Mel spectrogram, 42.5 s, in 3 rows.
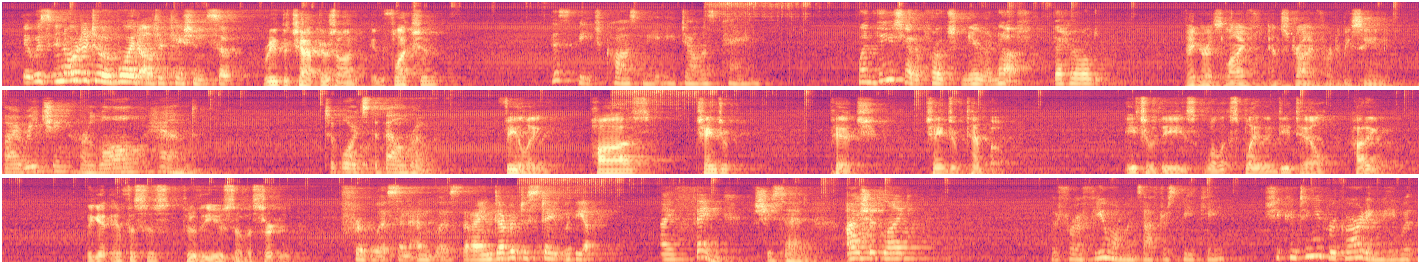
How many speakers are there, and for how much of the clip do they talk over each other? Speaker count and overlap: six, no overlap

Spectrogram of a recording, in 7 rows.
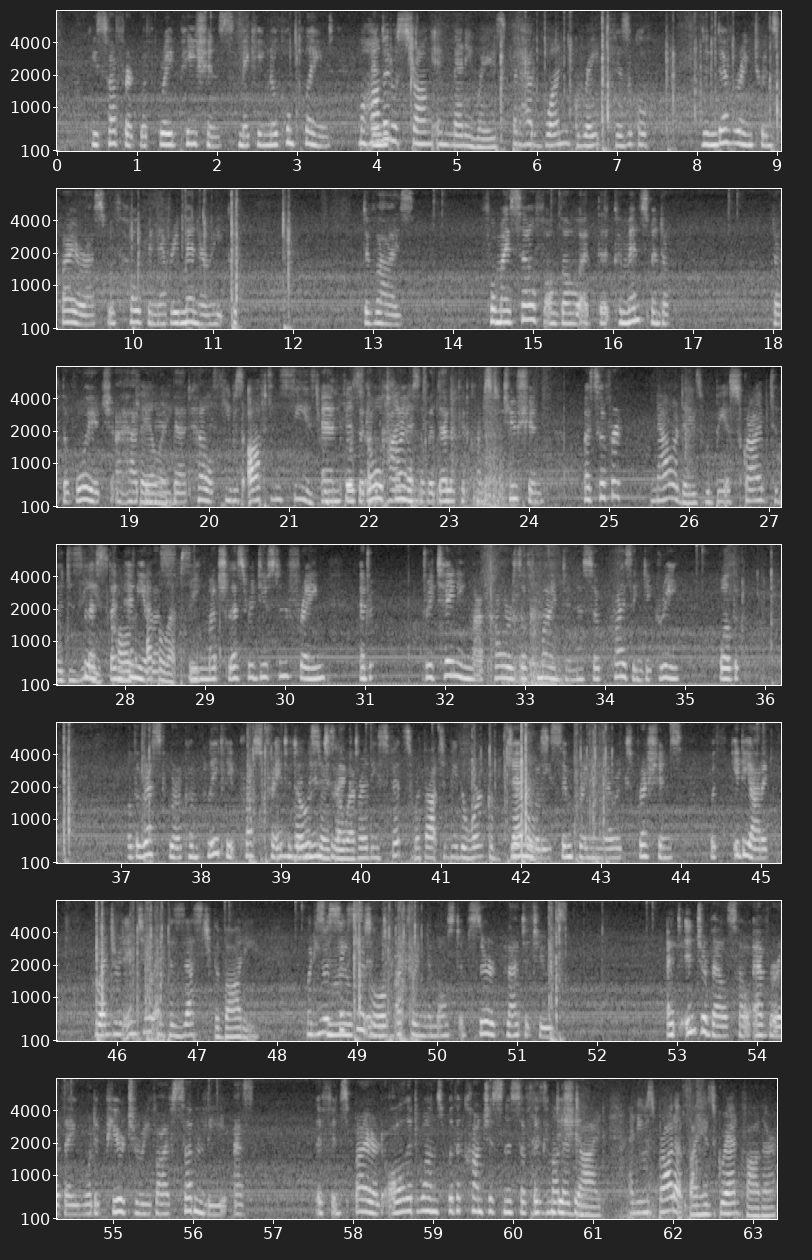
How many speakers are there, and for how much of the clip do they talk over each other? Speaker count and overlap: two, about 13%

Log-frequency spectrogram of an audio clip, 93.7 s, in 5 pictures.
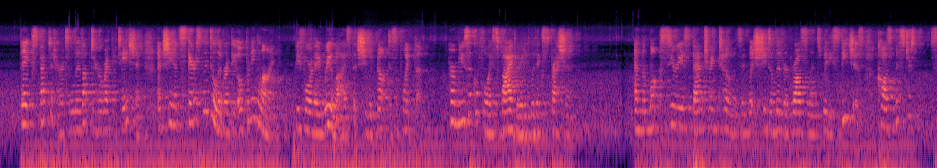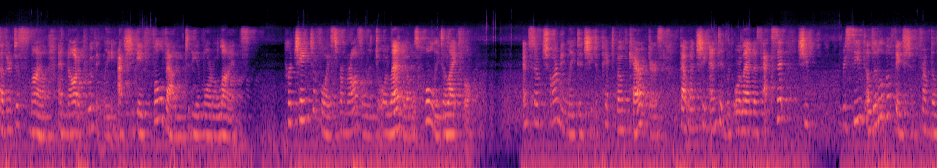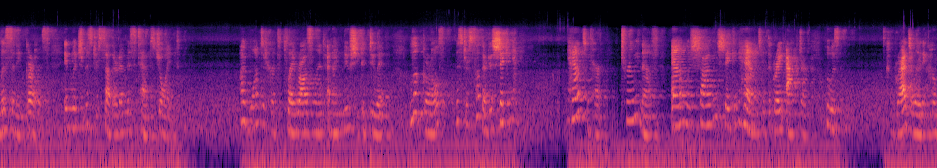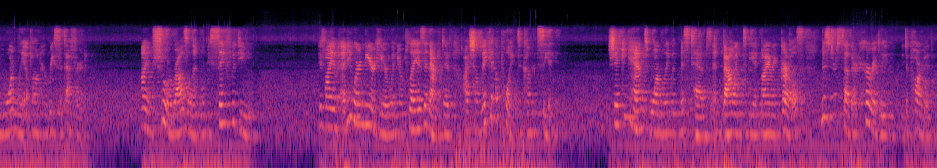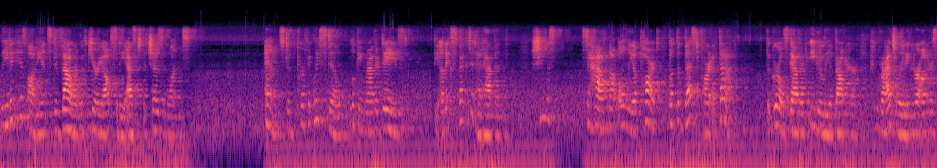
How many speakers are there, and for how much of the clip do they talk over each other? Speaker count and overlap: one, no overlap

